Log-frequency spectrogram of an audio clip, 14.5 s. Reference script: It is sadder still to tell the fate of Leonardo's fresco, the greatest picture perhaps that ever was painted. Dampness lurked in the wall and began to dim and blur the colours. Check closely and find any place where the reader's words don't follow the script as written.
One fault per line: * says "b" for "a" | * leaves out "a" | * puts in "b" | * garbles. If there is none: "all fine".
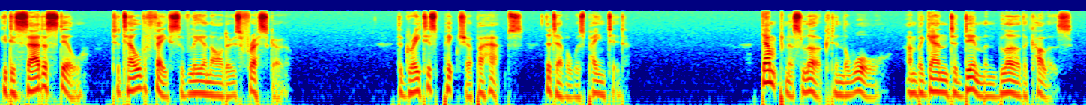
* says "face" for "fate"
